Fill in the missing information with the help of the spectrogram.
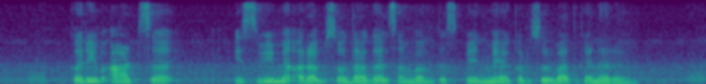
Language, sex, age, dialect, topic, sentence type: Maithili, female, 18-24, Eastern / Thethi, agriculture, statement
